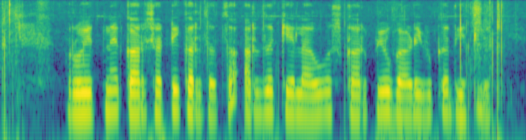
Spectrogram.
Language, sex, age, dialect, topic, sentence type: Marathi, male, 25-30, Northern Konkan, banking, statement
